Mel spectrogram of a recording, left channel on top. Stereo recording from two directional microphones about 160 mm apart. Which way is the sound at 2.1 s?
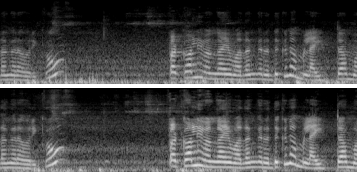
30° right (ahead or behind).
